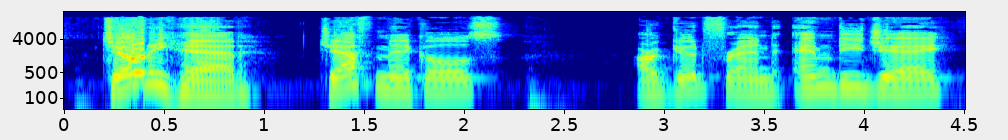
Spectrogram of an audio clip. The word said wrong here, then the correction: Michaels: Jeff Michaels. Sorry. – Michaels. I know I popularized the mispronunciation of his name, but that is not how we say it.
